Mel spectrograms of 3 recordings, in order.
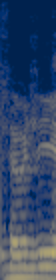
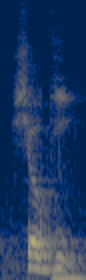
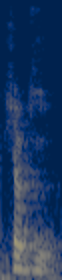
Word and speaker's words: shogi: up and they try to beat Hitler and Shoji and it's like I'm only gonna correct you because like you're going to Japan and like yeah I think you would appreciate it shogi shogi yeah okay yeah where someone was like uh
